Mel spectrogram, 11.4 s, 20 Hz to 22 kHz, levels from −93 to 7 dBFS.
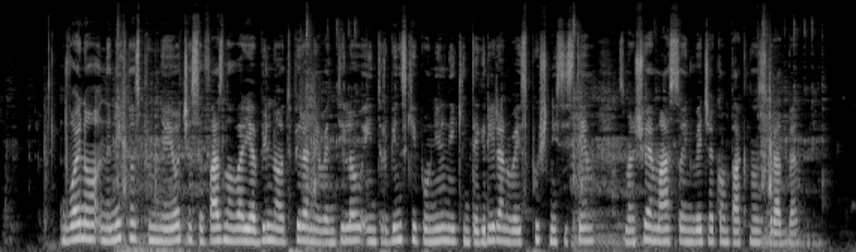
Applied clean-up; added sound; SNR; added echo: classical method log-MMSE.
